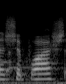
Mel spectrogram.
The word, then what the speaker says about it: Shipwash: wouldn't mind please uh state your name and spell it for the record and your address please yes it's shipwash s a m a n t h and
